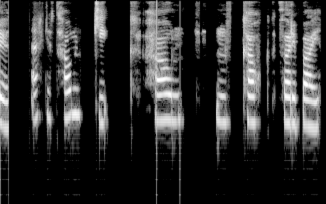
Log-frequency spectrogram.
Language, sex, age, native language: Icelandic, female, 8, Icelandic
